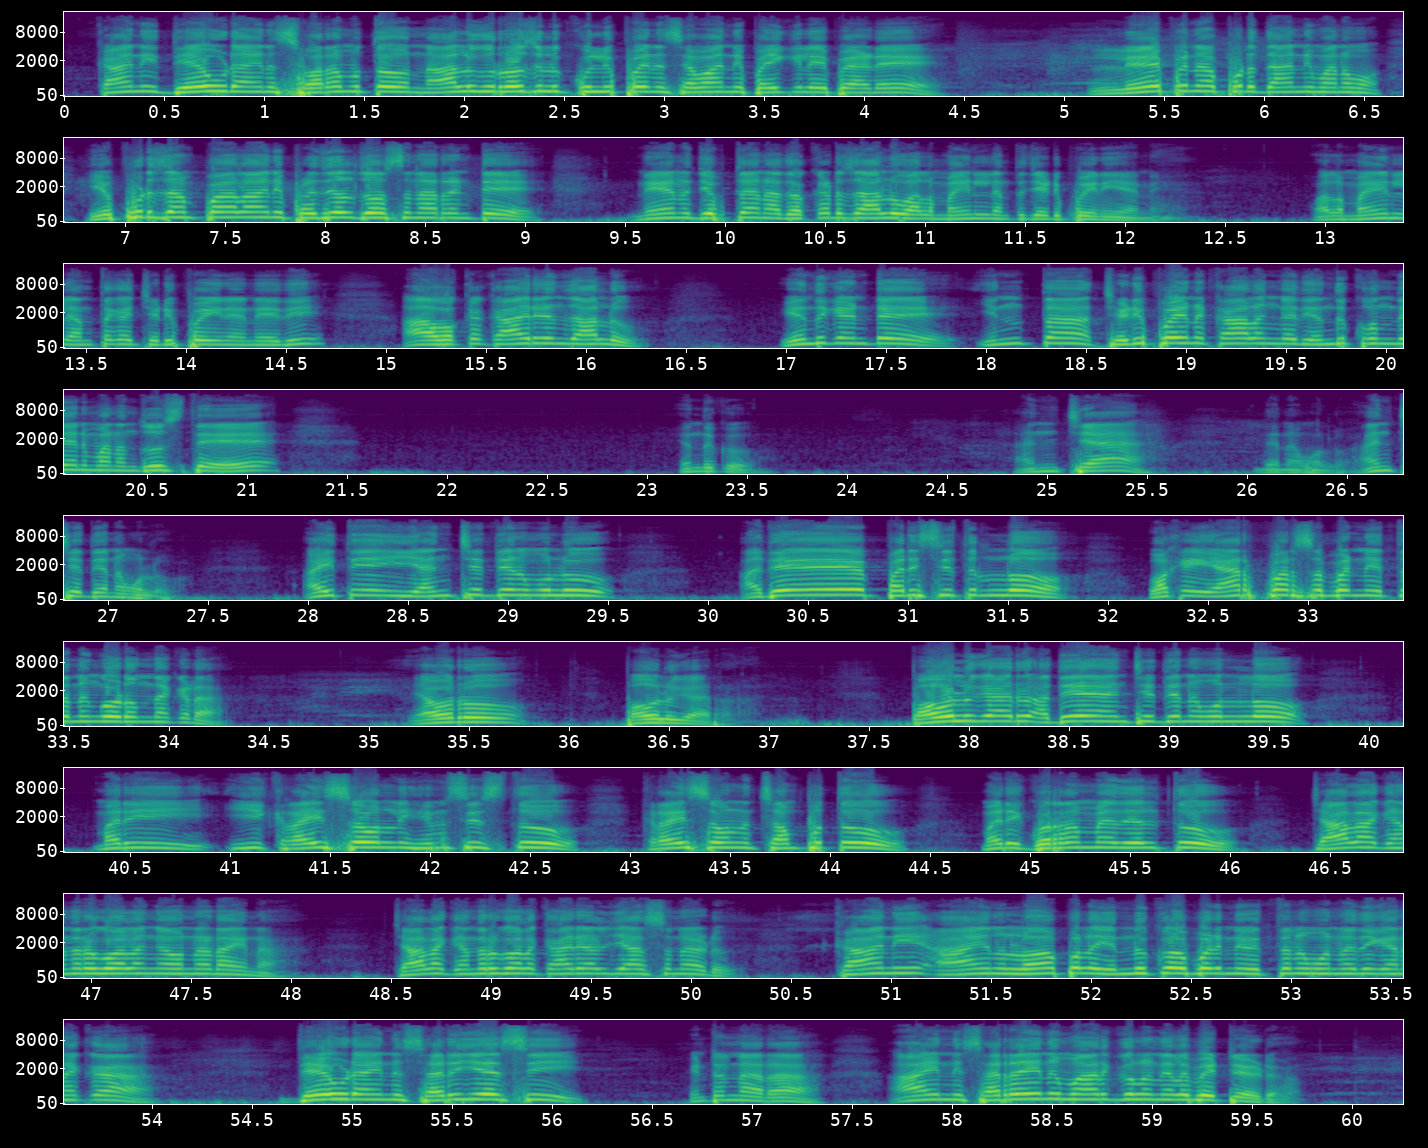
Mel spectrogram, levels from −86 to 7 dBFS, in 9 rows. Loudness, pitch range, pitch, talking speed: -12 LUFS, 140-235 Hz, 205 Hz, 105 wpm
